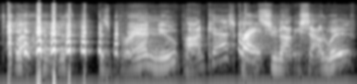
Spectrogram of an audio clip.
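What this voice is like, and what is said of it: Announcer voice. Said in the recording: “That was my announcer voice.”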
